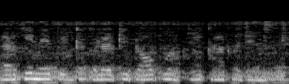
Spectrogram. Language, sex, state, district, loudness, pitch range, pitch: Hindi, female, Bihar, Madhepura, -17 LUFS, 225-245 Hz, 230 Hz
